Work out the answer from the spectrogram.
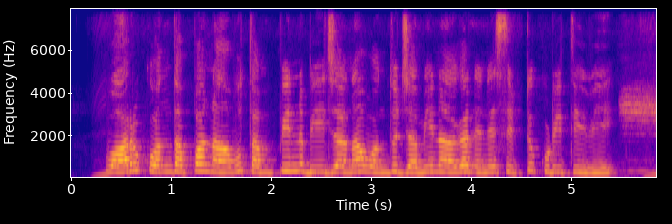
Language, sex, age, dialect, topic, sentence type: Kannada, female, 18-24, Central, agriculture, statement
